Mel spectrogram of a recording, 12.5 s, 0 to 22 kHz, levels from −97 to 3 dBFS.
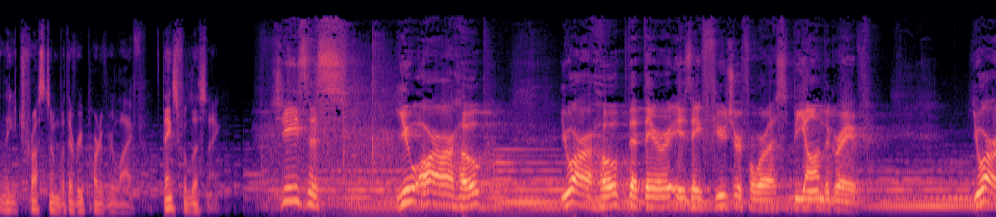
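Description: No technical faults are audible.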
